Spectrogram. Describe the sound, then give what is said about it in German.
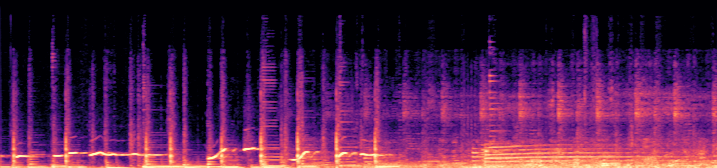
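Background crowd bustle at an outdoor summer festival held by a medical center. A whistled melody in the first half gives way to a dense wash of murmuring voices and sustained tones. “Sie hören es schon im Hintergrund, wir stehen hier auf dem Sommerfest des Medical Center bei bestem Wetter.”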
